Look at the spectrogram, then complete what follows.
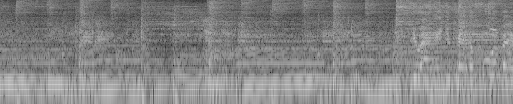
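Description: Live band playing a blues song between sung lines: electric guitar, bass guitar and drum kit, with a steady drum beat under sustained bass notes. Recorded on a cellphone from the audience.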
